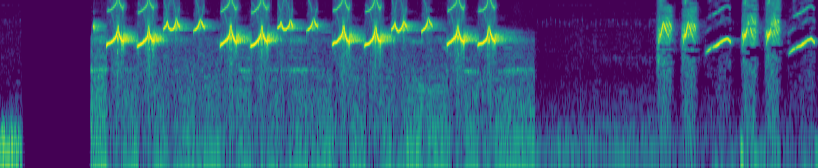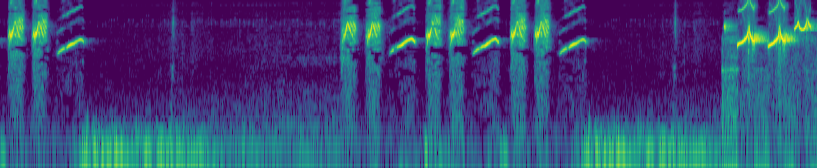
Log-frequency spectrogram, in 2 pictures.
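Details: Cinereous tit in the wild giving a call used to draw in rivals: bright, high, rapid chirping notes in fast bursts of several per second, with brief pauses between bouts and a faint low rumble beneath.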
